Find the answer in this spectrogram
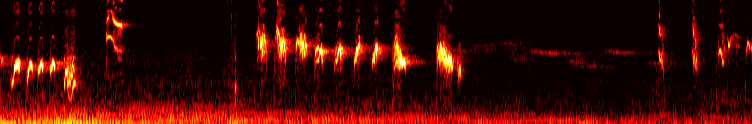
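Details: Greater green leafbird singing vigorously as a songbird tutor: a quick stutter of repeated notes, then a rhythmic string of about eight loud whistled phrases, fading into soft tones and scattered chips.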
